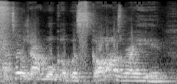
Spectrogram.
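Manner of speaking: ordinary delivery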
